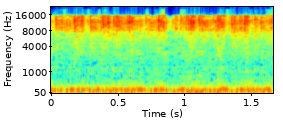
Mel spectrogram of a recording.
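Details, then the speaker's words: 1959 Chevy Apache, LS 5.3 V8, first real start: deep, steady rumble at idle with even pulses, no ticking or knocking, and nice throttle response on revs; runs like a dream. "sounds good too we'll run back around front right here real quick it runs like a dream nice throttle response"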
